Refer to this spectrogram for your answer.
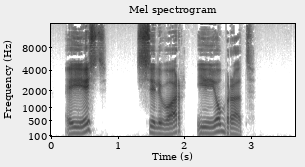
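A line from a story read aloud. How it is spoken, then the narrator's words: Growl. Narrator (Russian): рыкнул Йоран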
